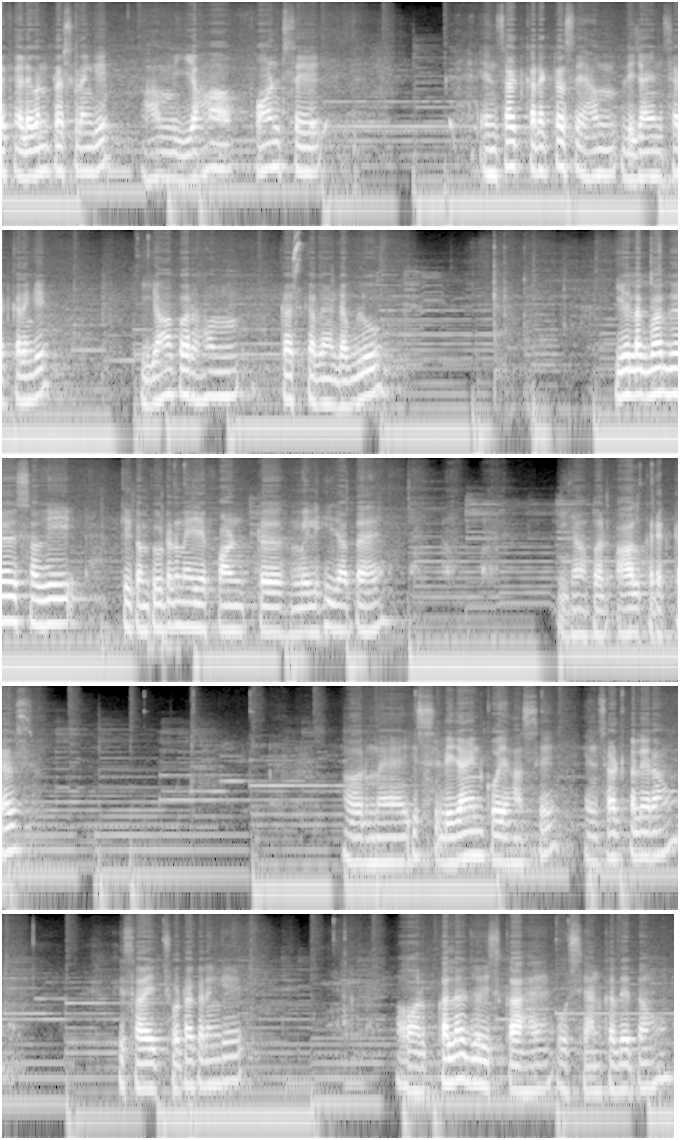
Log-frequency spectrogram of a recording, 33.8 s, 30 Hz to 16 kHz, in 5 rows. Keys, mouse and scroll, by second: 2.0 ctrl+Num_Lock, 2.3 ctrl+F11, 9.8 click, 11.7 w, 13.7 Down, 14.9 Return, 16.9 click, 17.8 scroll up 1, 21.6 click, 28.8 scroll up 1, 30.3 click, 32.4 scroll down 1.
